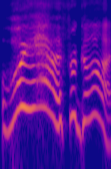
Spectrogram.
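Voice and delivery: short shocked blurt, high-pitched and loud.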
